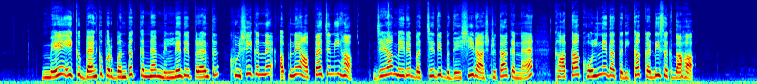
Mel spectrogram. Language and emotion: Dogri, happy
